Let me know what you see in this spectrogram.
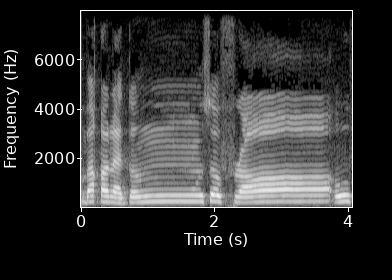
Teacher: எஹ்ஃபாவோட எழுத்து வந்துச்சுன்னா நம்ம என்ன செய்யணும், தன்வீனை வந்து நம்ம வந்து குன்னா செஞ்சு ஓதணும்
